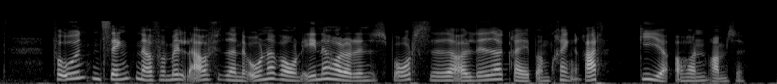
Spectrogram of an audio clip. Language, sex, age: Danish, female, 34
